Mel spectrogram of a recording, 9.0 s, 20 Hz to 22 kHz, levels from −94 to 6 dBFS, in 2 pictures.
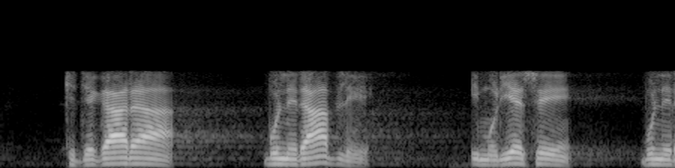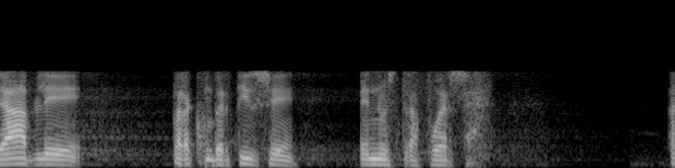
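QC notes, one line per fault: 5.83–5.93 s, VoIP packet loss concealed by the speech codec: about 40 ms of audio went missing, which fits two lost 20 ms frames, and the decoder bridged it by repeating its last pitch and spectral shape at falling gain, so the speech smears into a brief buzzy tone or coloured noise that fades. Unlike a plain dropout there is no silence or click, and the roughness outlasts the loss as the decoder recovers, all over the light Speex coloration.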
